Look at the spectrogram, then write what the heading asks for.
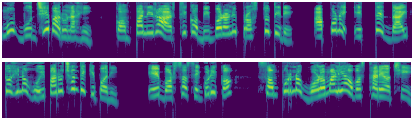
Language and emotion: Odia, angry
